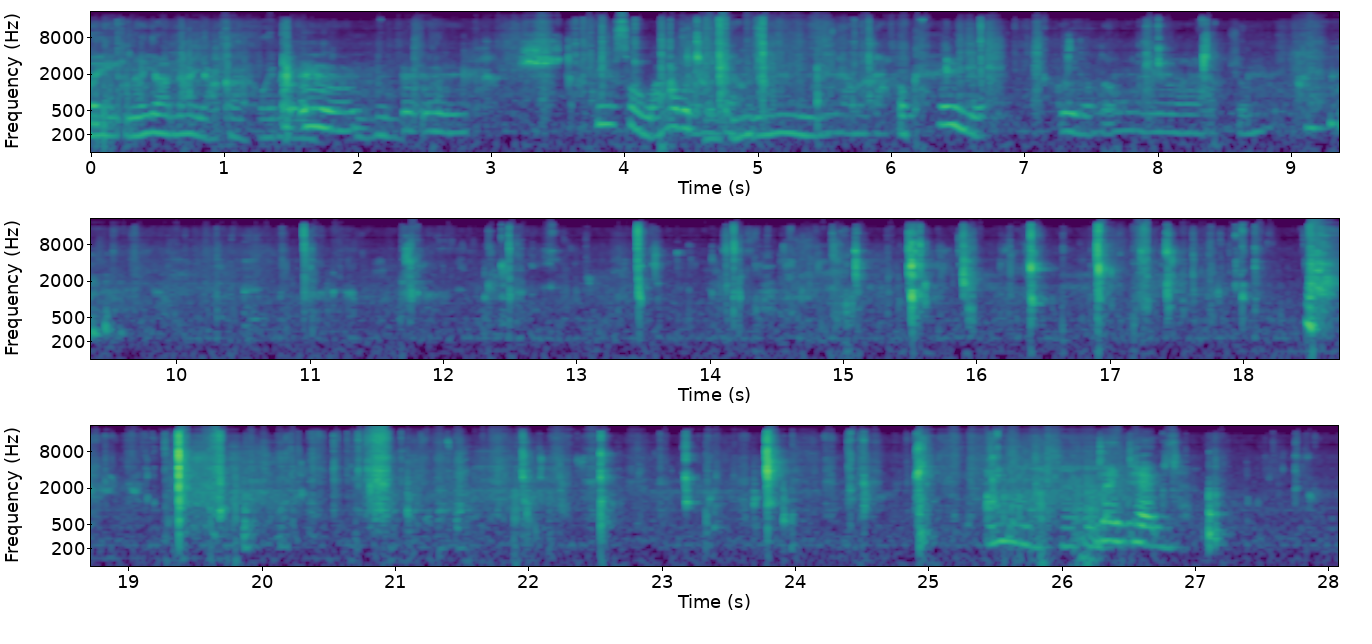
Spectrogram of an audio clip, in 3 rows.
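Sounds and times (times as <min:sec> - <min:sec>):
cookies crunching: 0:09.3 - 0:28.0.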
